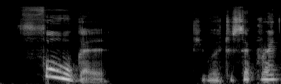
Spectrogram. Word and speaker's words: Vogel: The O sound is long when it's followed by a single consonant that would belong to the next syllable if separated. Vogel.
